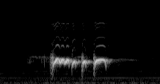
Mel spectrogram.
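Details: Zebra dove in captivity, cooing hard to provoke opponents: a brief phrase of three or four tumbling notes closing on a longer held coo, even-pitched and clear.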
